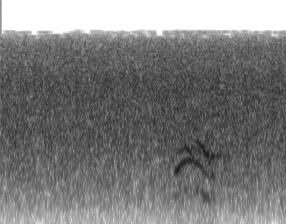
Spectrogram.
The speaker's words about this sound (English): Yeah. Oh, yeah, I like that clap.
